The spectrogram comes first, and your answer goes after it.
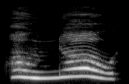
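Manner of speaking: sharp alarmed gasp of words. A narrator's reading. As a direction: breathe it out in sudden alarm. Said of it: "Arella gasped".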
